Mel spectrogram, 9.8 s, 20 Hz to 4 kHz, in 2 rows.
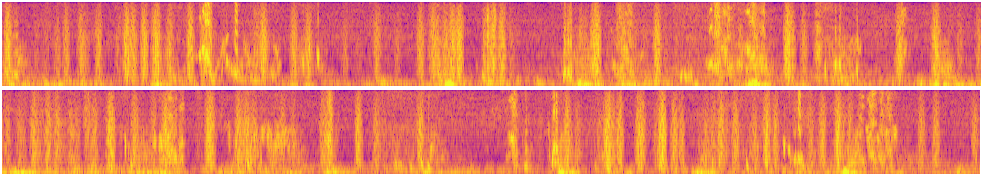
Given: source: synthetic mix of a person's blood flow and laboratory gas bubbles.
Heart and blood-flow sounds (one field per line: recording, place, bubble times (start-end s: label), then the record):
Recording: Doppler ultrasound of blood flow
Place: subclavian vein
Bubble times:
0.00-0.12 s: bubbles
0.83-1.40 s: bubbles
1.48-1.62 s: bubbles
2.15-2.23 s: bubbles
2.37-2.52 s: bubbles
2.77-2.92 s: bubbles
3.04-3.21 s: bubbles
3.35-3.86 s: bubbles
4.07-4.32 s: bubbles
4.45-4.55 s: bubbles
5.47-5.82 s: bubbles
6.00-6.37 s: bubbles
6.50-6.58 s: bubbles
6.76-7.08 s: bubbles
7.41-7.58 s: bubbles
7.61-7.76 s: bubbles
7.83-7.98 s: bubbles
8.17-8.23 s: bubbles
8.58-8.99 s: bubbles
9.15-9.38 s: bubbles
From the record:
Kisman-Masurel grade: 242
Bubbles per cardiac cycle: several, 3 to 8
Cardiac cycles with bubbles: 100%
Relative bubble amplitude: moderate (0.250 to 0.450)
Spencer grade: 3 (all of the cardiac periods contain showers or single bubble signals, but not dominating or overriding the cardiac motion signals)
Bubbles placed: anywhere in the cardiac cycle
